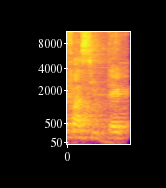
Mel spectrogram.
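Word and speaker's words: Facilité: grupo facilite así les escribe facilite con acento en la de al final más y le facilite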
